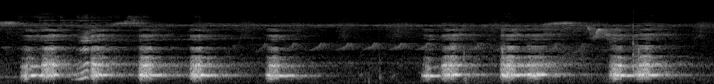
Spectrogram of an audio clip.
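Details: A howler monkey in a Monteverde forest gives deep, hoarse roaring bursts, repeated in short rhythmic pulses.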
